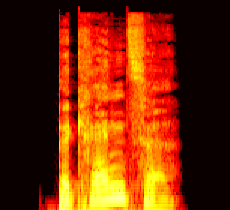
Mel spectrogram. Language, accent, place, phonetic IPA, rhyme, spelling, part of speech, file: German, Germany, Berlin, [bəˈkʁɛnt͡sə], -ɛnt͡sə, bekränze, verb, De-bekränze.ogg
- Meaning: inflection of bekränzen: 1. first-person singular present 2. first/third-person singular subjunctive I 3. singular imperative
